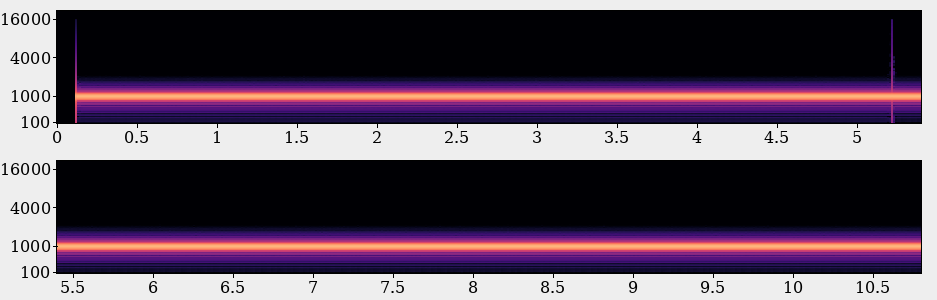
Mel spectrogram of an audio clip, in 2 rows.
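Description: Broadcast line-up test tone of the bars-and-tone kind: a single steady pitch at the 1 kHz reference, loud and unwavering, with a faint click about five seconds in.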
